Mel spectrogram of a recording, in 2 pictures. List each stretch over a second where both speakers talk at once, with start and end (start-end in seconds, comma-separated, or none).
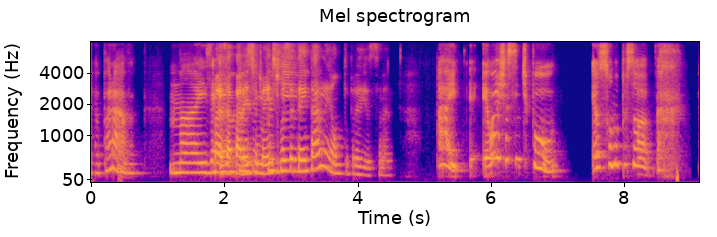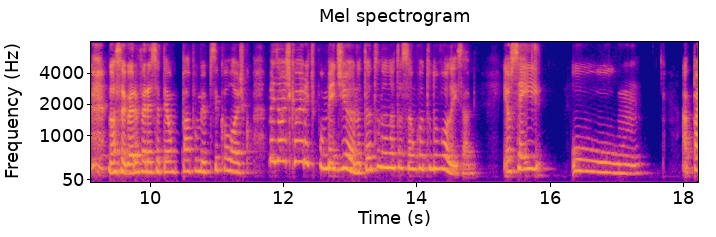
1.8-3.2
